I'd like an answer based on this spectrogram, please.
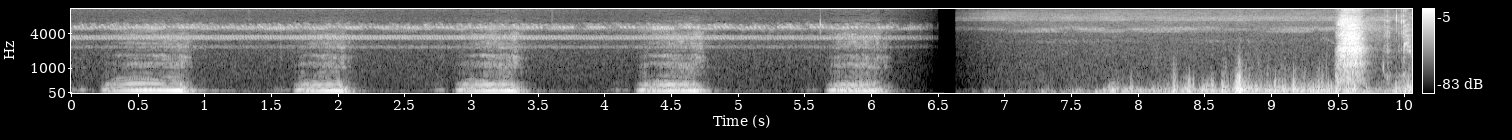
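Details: Wild African lion roaring at night on safari in Africa: five short, deep, grunting roars about every 1.2 seconds, a steady high whine in the background, then a rough rumbling noise.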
